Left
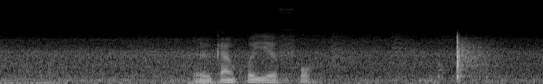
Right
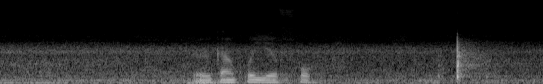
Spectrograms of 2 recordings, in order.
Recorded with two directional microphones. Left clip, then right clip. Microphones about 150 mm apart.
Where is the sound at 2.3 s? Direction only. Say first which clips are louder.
Even; centre (ahead or behind).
